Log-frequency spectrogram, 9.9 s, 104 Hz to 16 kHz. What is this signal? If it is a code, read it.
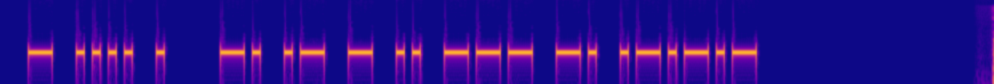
Morse code, heard as a keyed tone, about 15 wpm, 700 Hz. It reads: THE NATION.
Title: Sentences from Top 1000 Words - Review Part 6 - 15wpm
